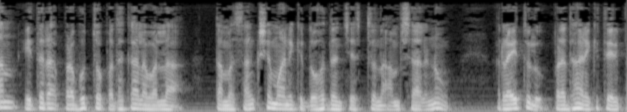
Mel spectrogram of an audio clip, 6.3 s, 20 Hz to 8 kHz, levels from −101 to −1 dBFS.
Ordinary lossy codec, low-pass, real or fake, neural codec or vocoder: none; 7.2 kHz; real; none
